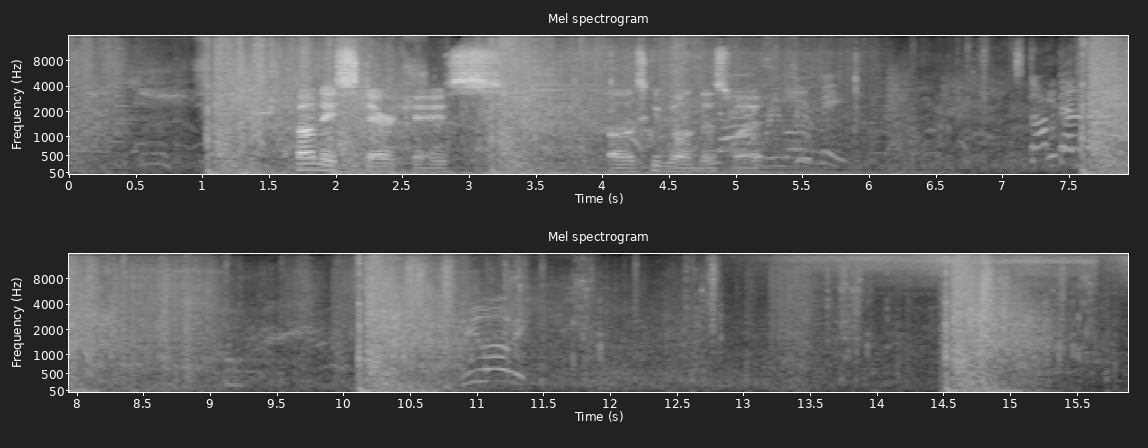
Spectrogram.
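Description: A shotgun fires loud blasts with a booming echo.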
